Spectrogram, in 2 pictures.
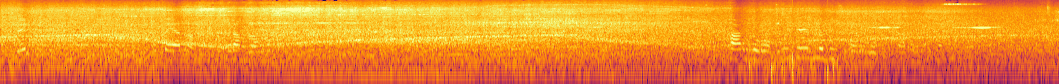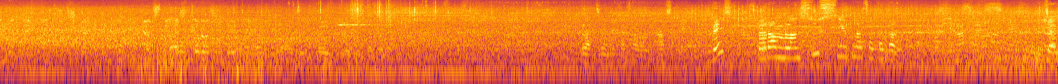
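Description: City traffic roars steadily all around, heard outdoors from a moving vehicle.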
